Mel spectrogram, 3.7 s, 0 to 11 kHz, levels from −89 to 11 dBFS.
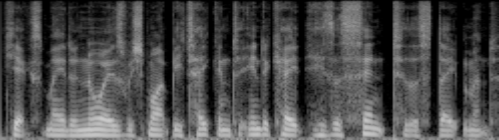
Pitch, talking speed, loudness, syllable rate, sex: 125 Hz, 255 wpm, -17 LUFS, 6.5 syllables/s, male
